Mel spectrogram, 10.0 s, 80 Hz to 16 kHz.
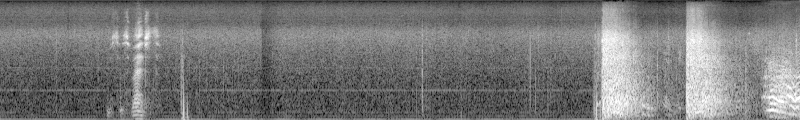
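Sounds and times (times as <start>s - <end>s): loud blasts: 7.4s - 9.3s.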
